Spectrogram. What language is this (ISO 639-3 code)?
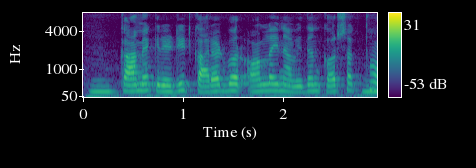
hne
